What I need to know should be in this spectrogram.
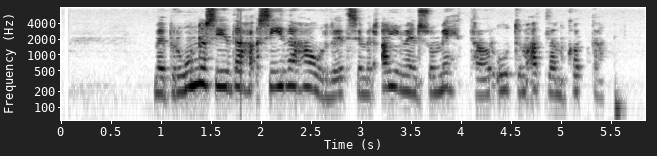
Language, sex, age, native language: Icelandic, female, 40-49, Icelandic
